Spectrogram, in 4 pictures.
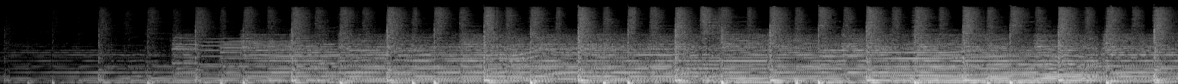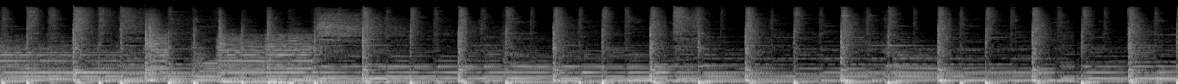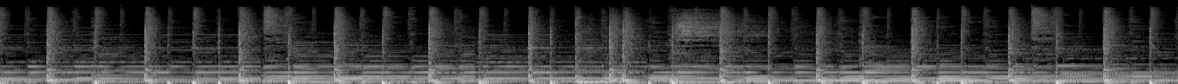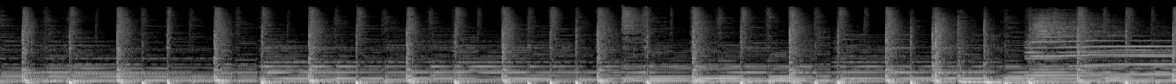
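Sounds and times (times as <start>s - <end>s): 
instrumental music: 0.0s - 47.1s.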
